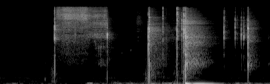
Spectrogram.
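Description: A small 0.33-litre can of energy drink being opened: sharp cracking clicks, one followed by a short hissing burst, then several more quick clicks and crackles. No one speaks.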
